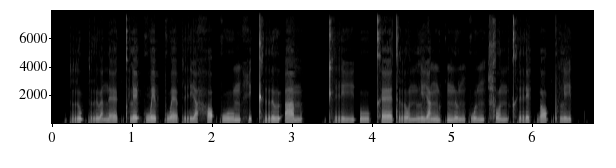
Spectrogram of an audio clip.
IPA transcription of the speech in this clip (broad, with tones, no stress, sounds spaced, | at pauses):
p r u˥˩ ʔ p r ɯ˩˦ a̯ n ɛː˨˩ k̚ pʰ l e˥˩ ʔ k w eː˥˩ p̚ k w ɛː˨˩ p r i˩˦ a̯ h ɔ˥˩ ʔ k w uː˥˩ ŋ h i˨˩ t̚ kʰ r ɯː˥˩ ʔ a˥˩ m | kʰ r iː˩˦ ʔ uː˦˥ kʰ ɛː˧ t r o˩˦ n l i˧ a̯ ŋ ɯ˥˩ k̚ n ɯː˨˩ ŋ k w ɯ˨˩ ŋ t͡ɕʰ o˨˩ n kʰ r e˦˥ k̚ l ɔː˥˩ k̚ pʰ l i˦˥ t̚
